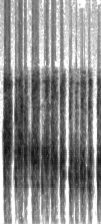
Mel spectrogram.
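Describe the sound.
A human voice imitates the gobble of an Osceola wild turkey, said to sound like an Eastern's gobble, as a fast rattling run of about a dozen short throaty syllables.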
